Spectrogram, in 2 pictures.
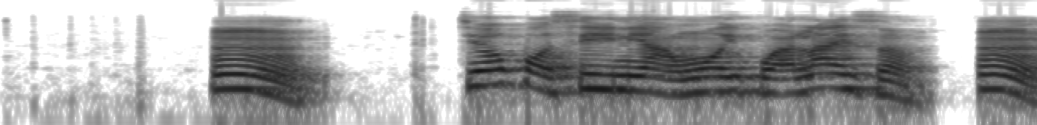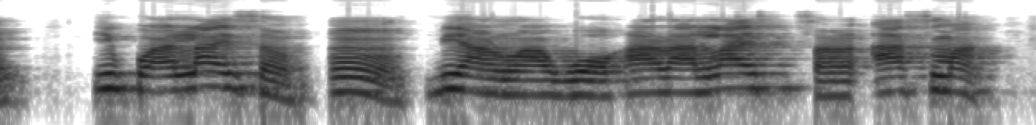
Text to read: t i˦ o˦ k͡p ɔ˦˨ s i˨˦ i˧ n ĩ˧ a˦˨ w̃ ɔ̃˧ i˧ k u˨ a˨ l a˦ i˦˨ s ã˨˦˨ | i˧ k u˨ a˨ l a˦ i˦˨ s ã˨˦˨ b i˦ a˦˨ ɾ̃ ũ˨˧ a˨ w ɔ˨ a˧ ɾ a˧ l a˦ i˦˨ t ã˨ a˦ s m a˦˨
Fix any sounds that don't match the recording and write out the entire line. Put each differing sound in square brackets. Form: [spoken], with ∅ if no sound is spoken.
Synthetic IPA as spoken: t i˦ o˦ k͡p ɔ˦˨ s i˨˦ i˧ n ĩ˧ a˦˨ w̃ ɔ̃˧ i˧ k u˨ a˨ l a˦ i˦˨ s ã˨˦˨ | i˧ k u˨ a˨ l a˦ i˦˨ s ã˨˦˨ b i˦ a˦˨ ɾ̃ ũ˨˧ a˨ w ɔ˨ a˧ ɾ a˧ l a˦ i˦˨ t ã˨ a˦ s m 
